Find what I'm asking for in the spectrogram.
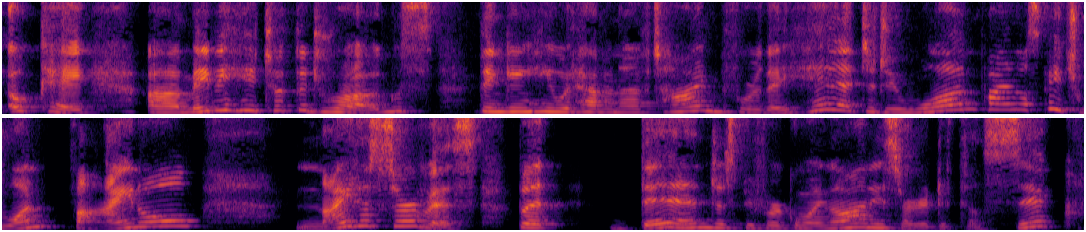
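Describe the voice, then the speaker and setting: A woman acting a bossy, frantic political aide in a comedy table read, commanding and exasperated. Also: fairly high pitch.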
